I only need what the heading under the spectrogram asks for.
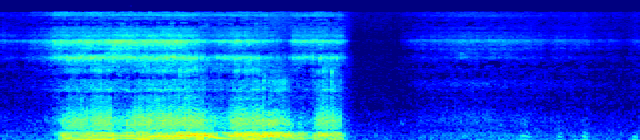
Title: Bubbles Snoring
